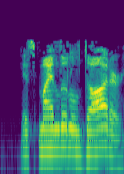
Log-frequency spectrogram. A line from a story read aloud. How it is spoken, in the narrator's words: he blurted out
